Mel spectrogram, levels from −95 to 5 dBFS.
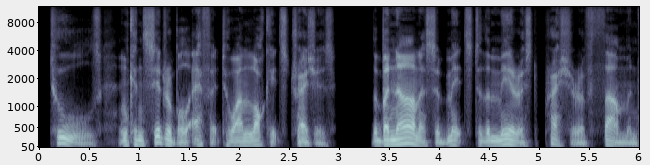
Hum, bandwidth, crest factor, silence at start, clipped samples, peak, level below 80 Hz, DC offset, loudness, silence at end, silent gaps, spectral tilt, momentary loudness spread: none; 12 kHz; 18 dB; 0.1 s; under 0.1%; -8 dBFS; -52 dBFS; under 0.1%; -26 LUFS; 0 s; none; -6 dB/octave; 12 LU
